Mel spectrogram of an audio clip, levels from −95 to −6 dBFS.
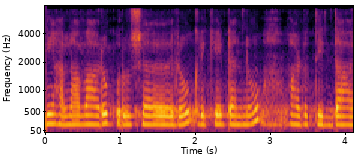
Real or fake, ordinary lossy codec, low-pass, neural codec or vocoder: fake; AAC, 48 kbps; 7.2 kHz; codec, 16 kHz, 4.8 kbps, FACodec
